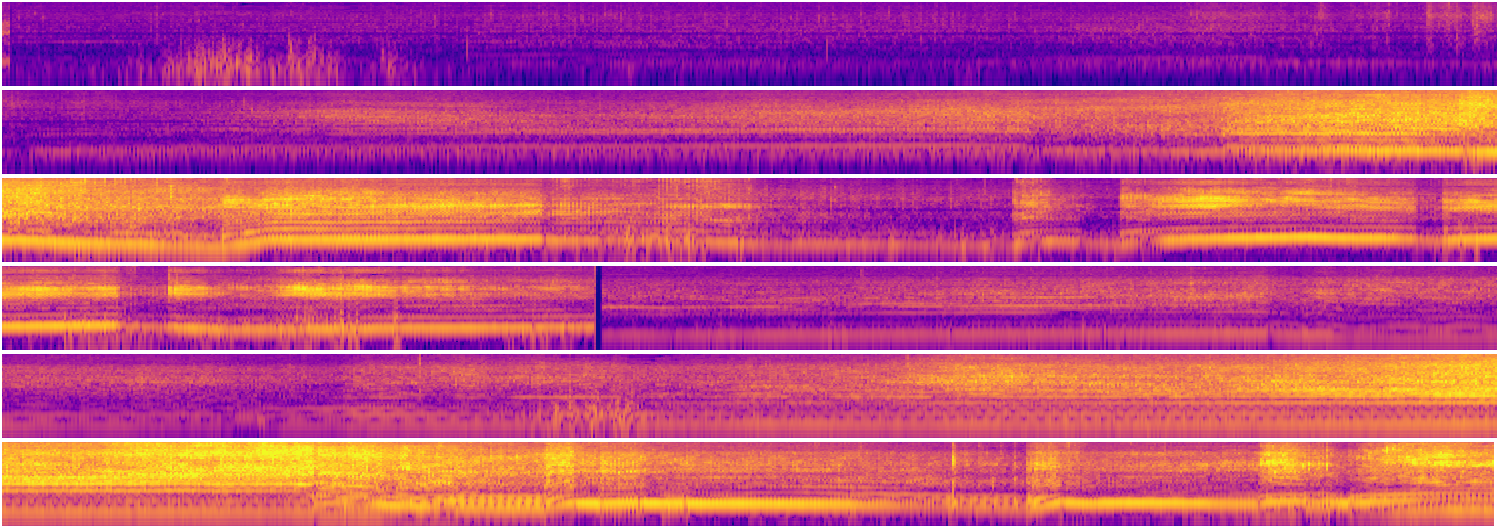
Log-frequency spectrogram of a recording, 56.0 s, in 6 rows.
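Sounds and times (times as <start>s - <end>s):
rally car engine passing: 3.2s - 56.0s.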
